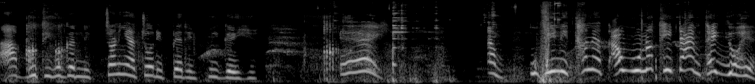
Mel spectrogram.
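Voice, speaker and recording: Putting on a character voice, a woman talks at an extremely high pitch and a moderate pace. Her pitch swings very widely. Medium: comedy sketch. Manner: blunt, bossy, insulting.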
